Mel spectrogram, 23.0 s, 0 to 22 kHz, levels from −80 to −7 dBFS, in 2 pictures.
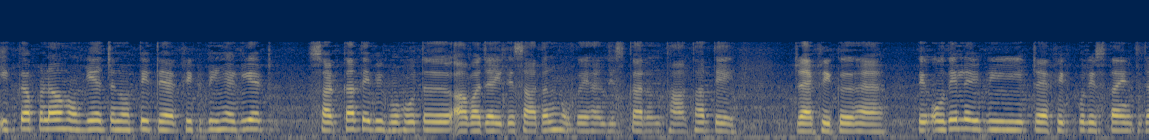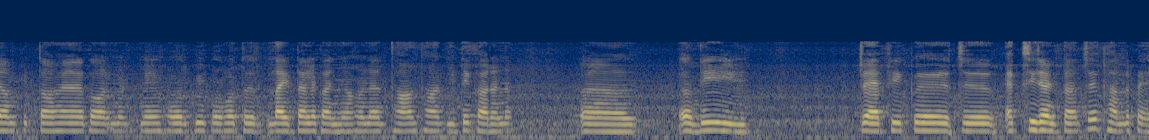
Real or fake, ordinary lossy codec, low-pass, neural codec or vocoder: fake; none; 7.2 kHz; autoencoder, 48 kHz, 32 numbers a frame, DAC-VAE, trained on Japanese speech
